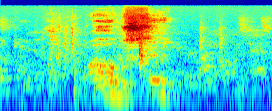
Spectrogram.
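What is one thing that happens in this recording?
A man's back cracks sharply.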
